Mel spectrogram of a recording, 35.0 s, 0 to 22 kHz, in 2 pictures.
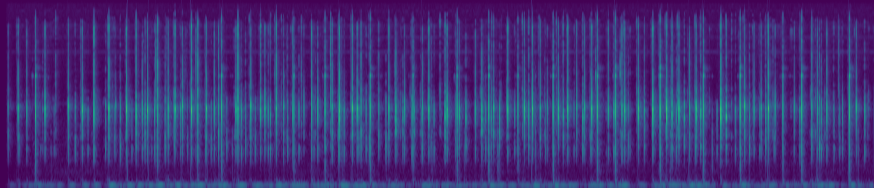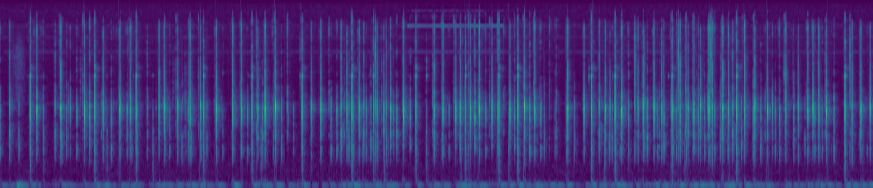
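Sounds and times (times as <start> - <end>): fast typing on mechanical keyboard: 0.1 - 34.9.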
